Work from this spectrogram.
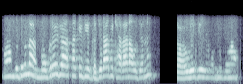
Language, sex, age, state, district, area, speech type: Sindhi, female, 45-60, Madhya Pradesh, Katni, urban, conversation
